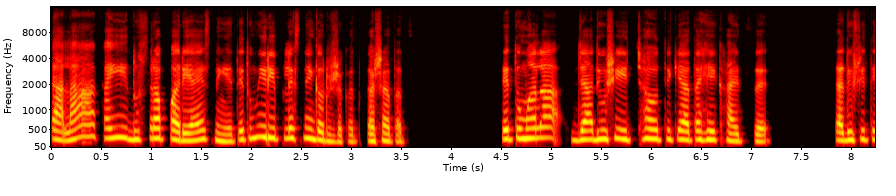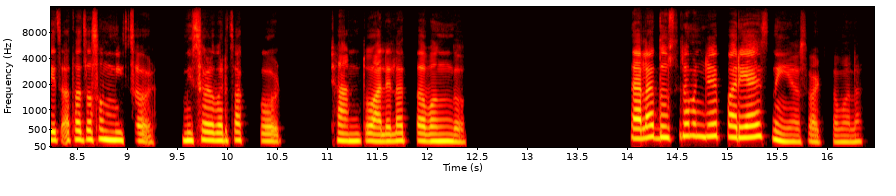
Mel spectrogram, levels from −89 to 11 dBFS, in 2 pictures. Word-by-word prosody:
त्याला 225 -1 +1 0.3
काही 270 +2 0
दुसरा 230 +2 +1
पर्यायच 215 +1 +3
नाही 195 -3 0
आहे. 175 - -2
ते 225 - +1
तुम्ही 280 +3 0
रिप्लेस 260 -1 0
नाही 260 -3 +2
करू 210 -5 0
शकत, 170 0 -6
कशातच. 185 0 -2 1.0
ते 240 - +6
तुम्हाला 260 +2 +3 0.2
ज्या 230 0 +4
दिवशी 240 +2 +2
इच्छा 230 +3 -2
होती 240 -1 0
की 235 - -2
आता 225 0 +2
हे 225 0 +3
खायचं 185 -3 -4
आहे, 170 - -1 0.7
त्या 205 - +3
दिवशी 215 +2 0
तेच. 215 -2 0
आता 215 +2 0
जसं 235 +1 +1
मिसळ, 200 -3 +1 0.4
मिसळवरचा 205 0 +2 0.2
कट, 185 -2 -2 0.5
छान 190 -2 +2
तो 195 - -1
आलेला 185 +2 +1
तवंग. 185 -1 +3 1.8
त्याला 260 +3 +5
दुसरं 290 +2 0
म्हणजे 315 0 0
पर्यायच 290 +2 +3
नाही 195 -5 +2
आहे 170 - -3
असं 170 +1 -8
वाटतं 165 0 -9
मला. 165 +1 -5
220 Hz, 165 wpm, -19 LUFS, 190-255 Hz, 1.8 s, ते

